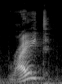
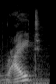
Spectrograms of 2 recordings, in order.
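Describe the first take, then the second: First: High, rising, disbelieving "Right?"; mock-incredulous repeat; incredulous echo. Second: Said in the usual way. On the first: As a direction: throw his word back at him, stunned. Echoing his question back in disbelief.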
